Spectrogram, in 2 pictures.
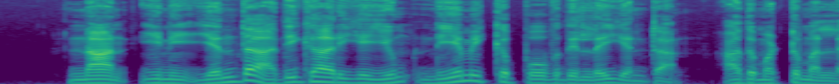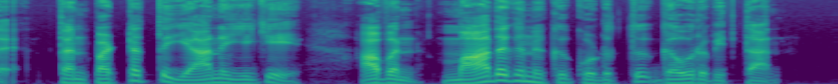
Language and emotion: Tamil, neutral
